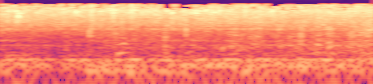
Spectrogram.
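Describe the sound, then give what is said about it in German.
Steady crackling sizzle of onions sautéing in hot oil in a pot, a dense continuous hiss with scattered pops, alone without talk. “In einen Topf mit Öl die Zwiebeln andüsten.”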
